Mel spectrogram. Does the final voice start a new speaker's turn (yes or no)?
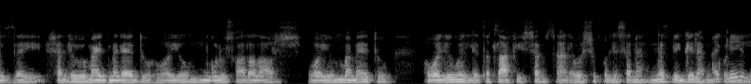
yes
